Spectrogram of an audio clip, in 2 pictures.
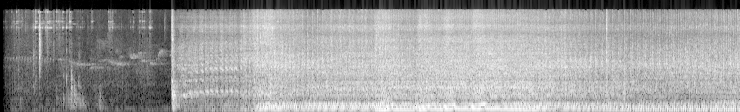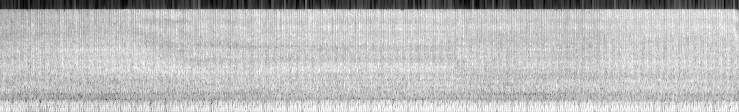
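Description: A VW Beetle's air-cooled flat-four engine, breathing through a US-type exhaust, starts up about three and a half seconds in. Its pitch rises and falls for several seconds, then it settles into a steady idle with a slightly sporty exhaust note.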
